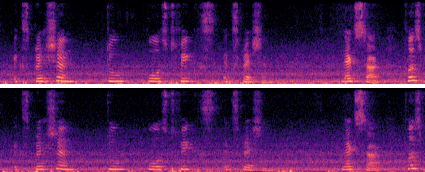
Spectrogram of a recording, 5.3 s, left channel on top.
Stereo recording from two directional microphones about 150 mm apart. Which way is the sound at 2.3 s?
80° left.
